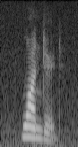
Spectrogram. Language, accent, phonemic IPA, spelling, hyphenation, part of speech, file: English, US, /ˈwɑndɚd/, wandered, wan‧dered, verb, En-us-wandered.ogg
- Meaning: simple past and past participle of wander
